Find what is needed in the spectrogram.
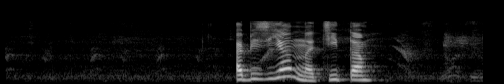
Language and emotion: Russian, positive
